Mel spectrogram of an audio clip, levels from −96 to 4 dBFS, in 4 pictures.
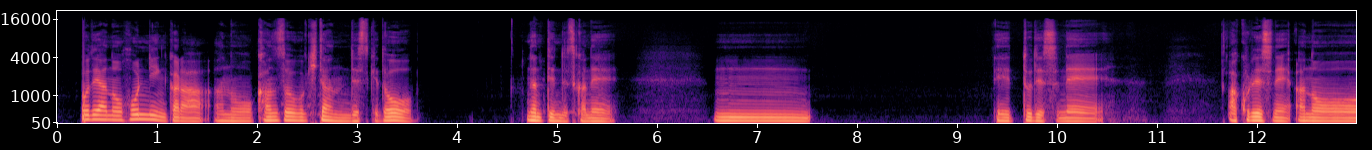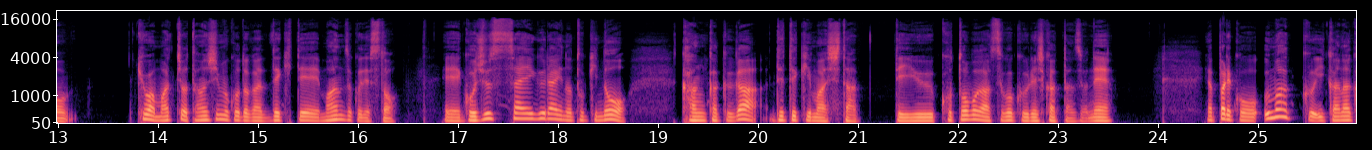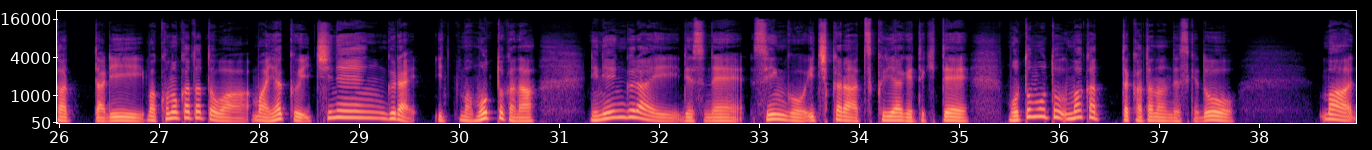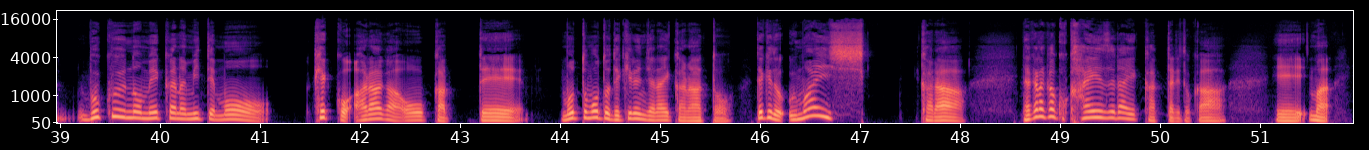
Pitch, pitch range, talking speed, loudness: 130 Hz, 115-165 Hz, 285 characters per minute, -20 LUFS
